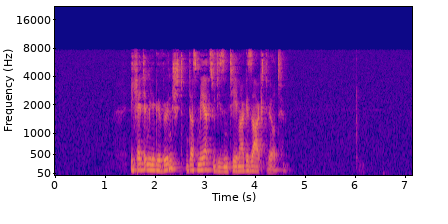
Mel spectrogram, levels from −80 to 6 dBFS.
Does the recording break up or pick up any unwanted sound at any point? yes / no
yes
